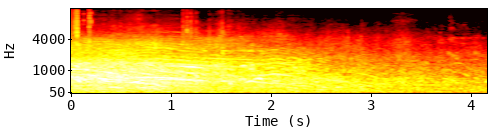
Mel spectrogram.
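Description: A crowd of spectators groans and murmurs outdoors.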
